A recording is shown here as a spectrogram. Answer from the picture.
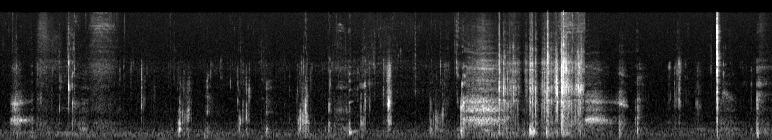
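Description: A hard-shell taco being chewed: crisp crunches and sharp mouth clicks, with a longer, louder run of crunching past the middle.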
